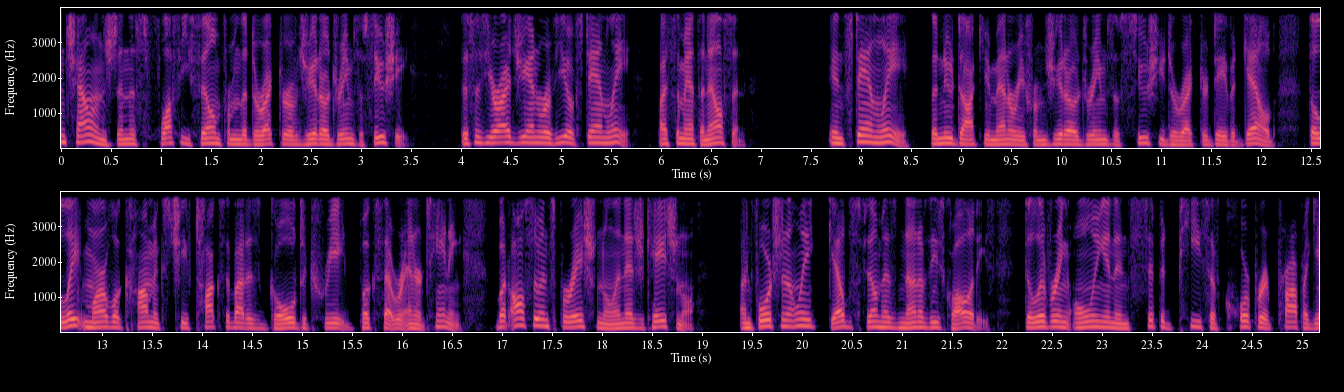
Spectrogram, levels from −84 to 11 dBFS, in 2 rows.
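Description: Nothing in this speech recording stood out as technically wrong on listening.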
